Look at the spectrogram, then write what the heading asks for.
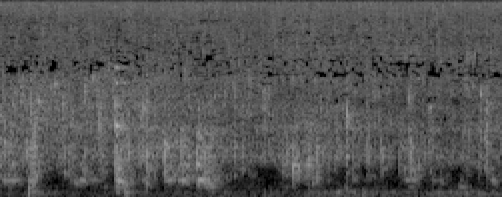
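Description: Potato wedges sizzling steadily in hot oil in a steel kadai, with a metal spatula scraping and knocking against the pan a few times in the first couple of seconds.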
